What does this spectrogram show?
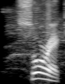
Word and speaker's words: Sorek: supposed to be in but sorek is how you pronounce the name i apologize for messing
